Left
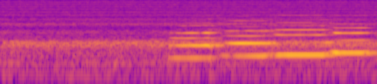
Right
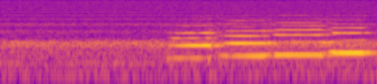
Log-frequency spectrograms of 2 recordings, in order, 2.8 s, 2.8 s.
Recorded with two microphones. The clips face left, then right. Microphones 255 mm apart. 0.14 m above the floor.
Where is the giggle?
No giggle in this recording.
